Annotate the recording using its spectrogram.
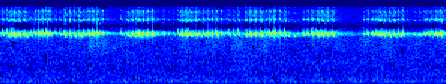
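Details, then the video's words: High, ringing cricket chirps in rapid pulsed groups, about two bursts per second with brief pauses between phrases, a clean insect-only recording. "CRICKETS CHIRPING SOUNDS"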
